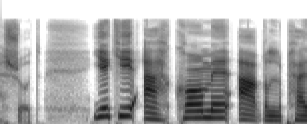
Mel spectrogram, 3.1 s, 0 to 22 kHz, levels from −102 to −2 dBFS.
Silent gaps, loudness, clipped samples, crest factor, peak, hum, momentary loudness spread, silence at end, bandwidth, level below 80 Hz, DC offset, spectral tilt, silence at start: none; -16 LUFS; under 0.1%; 18 dB; 0 dBFS; none; 12 LU; 0 s; 11.5 kHz; -52 dBFS; under 0.1%; -4.5 dB/octave; 0.05 s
